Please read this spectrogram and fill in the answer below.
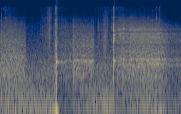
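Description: A softball bat striking a softball off a tee: two sharp cracks, the louder one about two-thirds of a second in and a second one near the one-and-a-half-second mark, over a steady hiss.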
